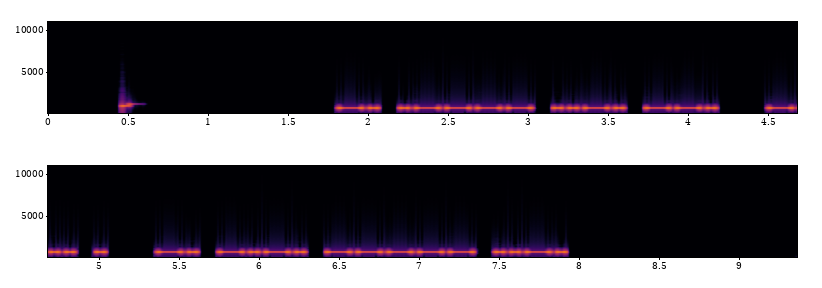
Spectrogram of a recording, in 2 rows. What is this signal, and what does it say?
Morse code, heard as a keyed tone, about 25 wpm, 700 Hz. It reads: N1FG DE NC0F
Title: USA Callsign DE Callsign - 4 Characters - 25wpm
